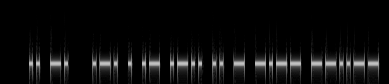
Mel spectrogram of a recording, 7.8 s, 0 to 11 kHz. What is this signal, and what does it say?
Morse code, heard as a keyed tone, about 17 wpm, 700 Hz. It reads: IN REALITY,
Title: Sentences from Top 1600 Words 17wpm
